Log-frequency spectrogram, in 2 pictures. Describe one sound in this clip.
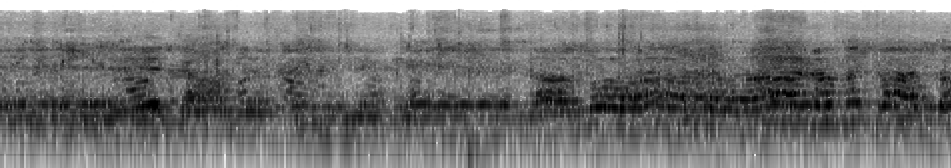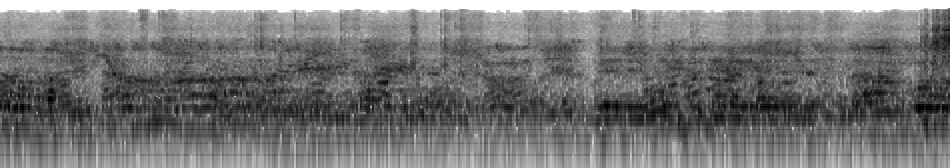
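Men beat their chests with their hands in a steady rhythm.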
